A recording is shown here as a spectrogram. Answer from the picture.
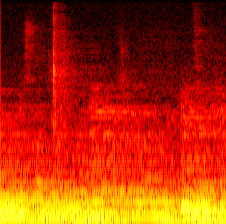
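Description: Live instrumental worship music led by guitar over bass, playing sustained chords that change about a second and a half in.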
